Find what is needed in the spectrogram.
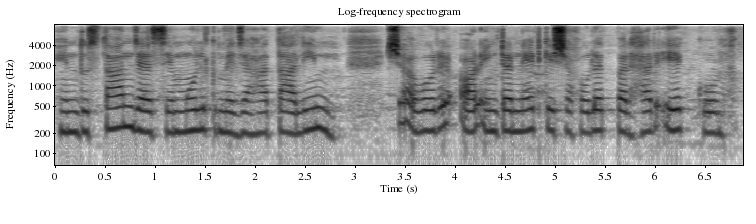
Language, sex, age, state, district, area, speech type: Urdu, female, 18-30, Bihar, Gaya, urban, spontaneous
